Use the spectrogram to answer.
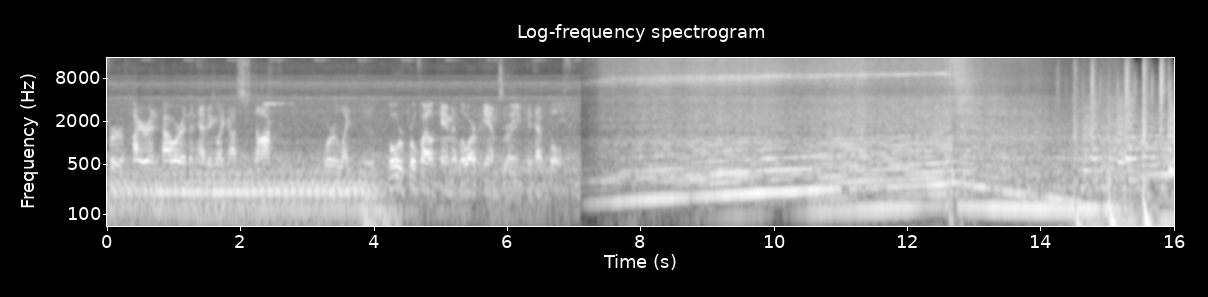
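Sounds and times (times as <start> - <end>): engine running hard under load: 0.0 - 10.7
turbo whistle: 2.2 - 3.4
electronic music with a beat: 14.1 - 16.0.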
